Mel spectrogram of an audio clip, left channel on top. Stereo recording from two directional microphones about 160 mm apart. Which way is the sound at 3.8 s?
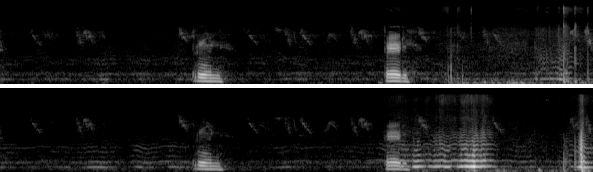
15° left (ahead or behind).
